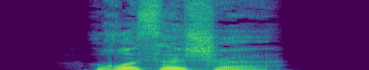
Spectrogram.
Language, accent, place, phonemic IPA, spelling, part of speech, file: German, Germany, Berlin, /ˈʁʊsɪʃə/, russische, adjective, De-russische.ogg
- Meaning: inflection of russisch: 1. strong/mixed nominative/accusative feminine singular 2. strong nominative/accusative plural 3. weak nominative all-gender singular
